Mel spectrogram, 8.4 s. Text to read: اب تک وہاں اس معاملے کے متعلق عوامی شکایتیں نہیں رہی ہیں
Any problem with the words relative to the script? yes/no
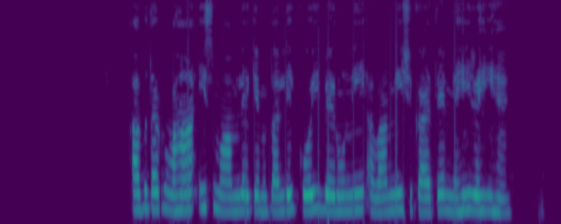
yes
